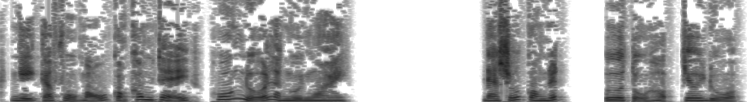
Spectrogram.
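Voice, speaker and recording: Female audiobook reader, bright tone, gentle unhurried memoir narration. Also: on the high side. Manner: gentle, unhurried storytelling with light laughs. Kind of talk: memoir read aloud.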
